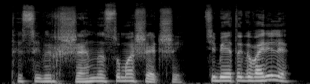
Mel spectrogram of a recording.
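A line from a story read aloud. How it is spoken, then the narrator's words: Whispered in ear. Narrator (Russian): поднеся губы к самому уху Чарли, она прошептала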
